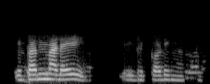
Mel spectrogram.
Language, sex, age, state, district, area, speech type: Kannada, female, 60+, Karnataka, Belgaum, rural, conversation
